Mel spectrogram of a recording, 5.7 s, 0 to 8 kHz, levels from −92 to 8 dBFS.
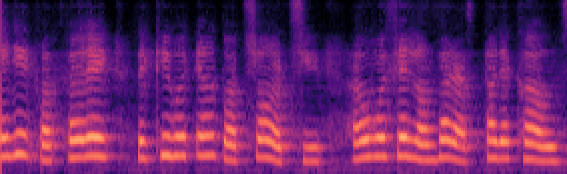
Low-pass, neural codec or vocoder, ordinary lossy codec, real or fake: none; codec, 16 kHz, 0.5 kbps, FunCodec, trained on LibriTTS, 25 frames a second; none; fake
